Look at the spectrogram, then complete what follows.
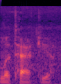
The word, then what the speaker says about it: Latakia: Probably not, because she said foreigners call it Latakia, but people from where she's from, her city's called Latakia.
